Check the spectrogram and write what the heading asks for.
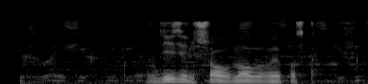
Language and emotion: Russian, neutral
